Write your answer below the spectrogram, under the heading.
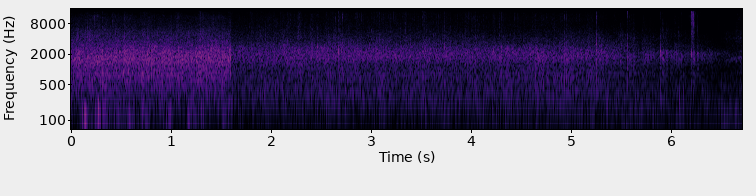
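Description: An audience at a congress applauds steadily to welcome a speaker, a dense wash of many hands clapping that starts loud, drops slightly after a couple of seconds, and continues at an even level with a few sharper individual claps.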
